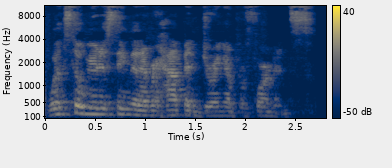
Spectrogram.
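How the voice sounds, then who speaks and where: A man's voice: medium pitch, fast, a little mellow. A man asking questions and chatting casually as an interviewer. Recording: echoey room, distant mic, faint noise.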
